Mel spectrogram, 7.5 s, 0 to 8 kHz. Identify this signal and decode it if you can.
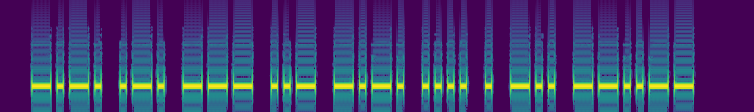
Morse code, heard as a keyed tone, about 19 wpm, 700 Hz. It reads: CROUCHED,
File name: Book One / 10-Chapter 10 - 19 WPM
